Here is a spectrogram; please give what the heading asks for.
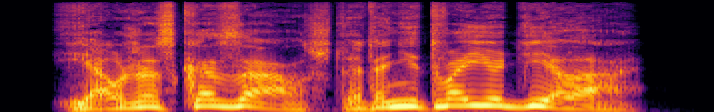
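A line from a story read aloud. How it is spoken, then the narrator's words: Bark. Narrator (Russian): рявкнул он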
